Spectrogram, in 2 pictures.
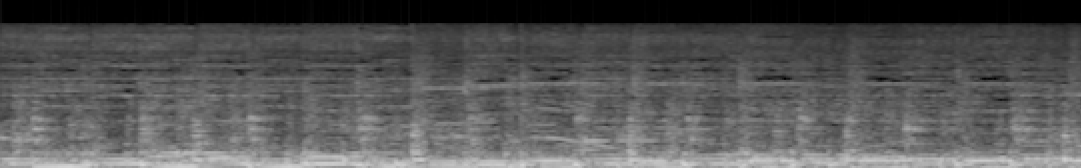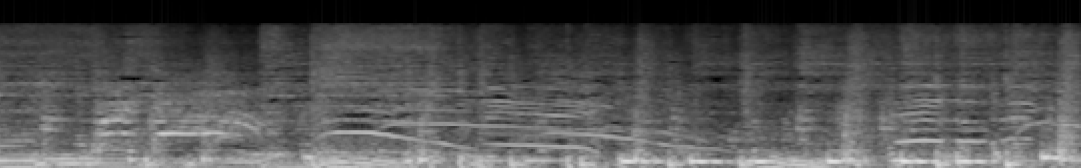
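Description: Live go-go band playing through a stage PA: a repeating bass line under drums, percussion and guitar. About halfway through, several high calls slide down in pitch over the band, with a few more near the end.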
